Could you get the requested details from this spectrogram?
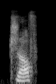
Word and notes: trough: Indian

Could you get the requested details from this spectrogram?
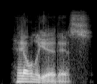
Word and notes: haliotis: American English

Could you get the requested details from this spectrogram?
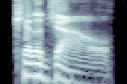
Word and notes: kilojoule: British English

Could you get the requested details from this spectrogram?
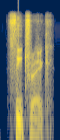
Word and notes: theatric: British English

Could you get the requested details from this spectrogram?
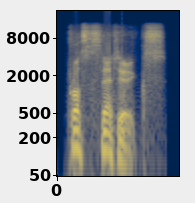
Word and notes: prosthetics: British English

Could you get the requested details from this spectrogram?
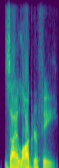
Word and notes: xylography: American English

